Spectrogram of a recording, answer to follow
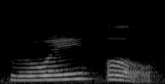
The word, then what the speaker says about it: royal: This is a 2-syllable word, and OY is found at the end of the syllable. So this is royal, royal.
